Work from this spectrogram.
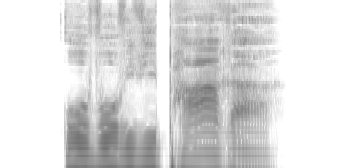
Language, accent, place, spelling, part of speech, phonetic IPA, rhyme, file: German, Germany, Berlin, ovoviviparer, adjective, [ˌovoviviˈpaːʁɐ], -aːʁɐ, De-ovoviviparer.ogg
- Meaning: inflection of ovovivipar: 1. strong/mixed nominative masculine singular 2. strong genitive/dative feminine singular 3. strong genitive plural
